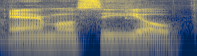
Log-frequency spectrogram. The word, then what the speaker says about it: Hermosillo: She took several years of French, and I need to work on Spanish because we did learn to say Hermosillo. Wait, did I say it right? – Hermosillo.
